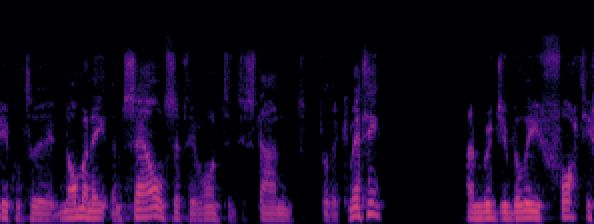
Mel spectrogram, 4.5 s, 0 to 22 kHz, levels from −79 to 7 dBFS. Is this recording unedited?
no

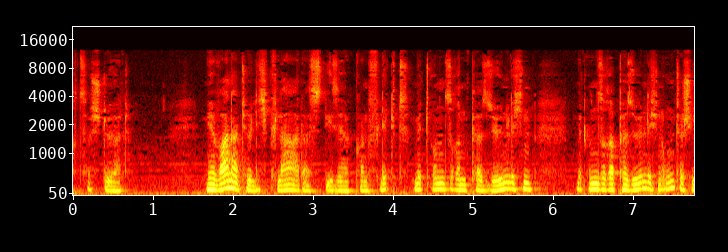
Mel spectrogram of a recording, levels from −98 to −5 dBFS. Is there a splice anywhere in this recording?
no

